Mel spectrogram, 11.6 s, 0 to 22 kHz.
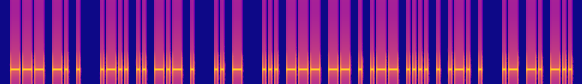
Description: Morse code, heard as a keyed tone, about 20 wpm, 700 Hz. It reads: ONE LIKE IT SOMEWHERE AND
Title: Sentences from Top 1400 Words 20wpm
